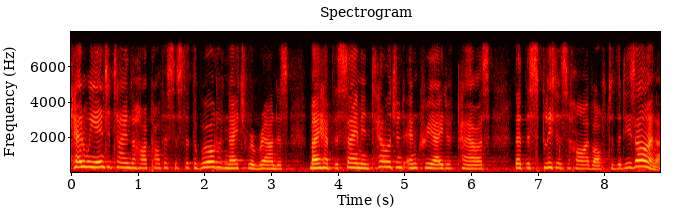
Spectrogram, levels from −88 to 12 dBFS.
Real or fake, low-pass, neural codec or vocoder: real; 7.2 kHz; none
